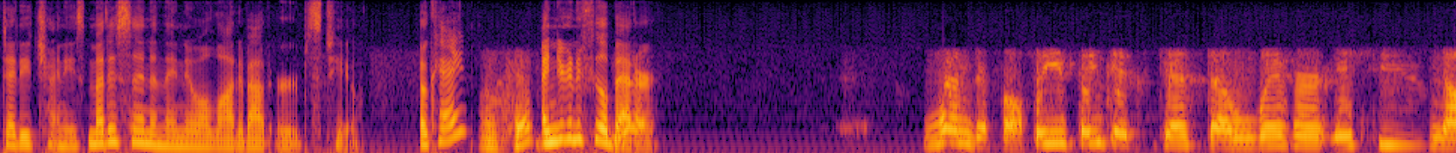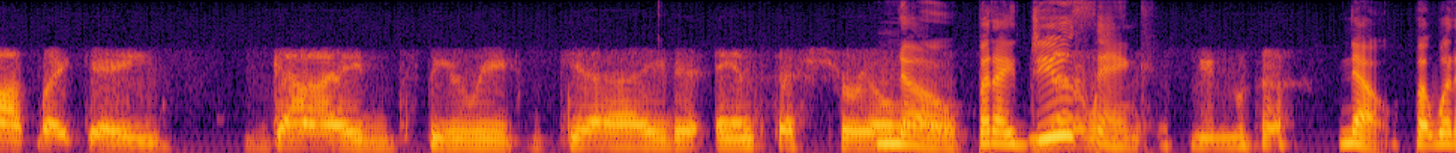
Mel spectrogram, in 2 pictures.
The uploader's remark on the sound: Enjoy this call in show.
